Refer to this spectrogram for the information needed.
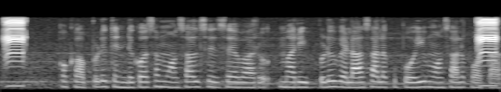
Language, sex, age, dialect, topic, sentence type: Telugu, female, 25-30, Utterandhra, banking, statement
